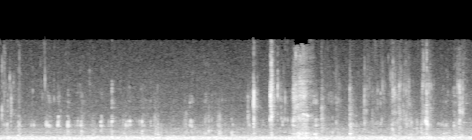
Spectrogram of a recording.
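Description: Close-miked mouth sounds of a person chewing a big mouthful of spaghetti in meat sauce: a run of small wet clicks and smacks, with a short louder slurp of noodles about four and a half seconds in.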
